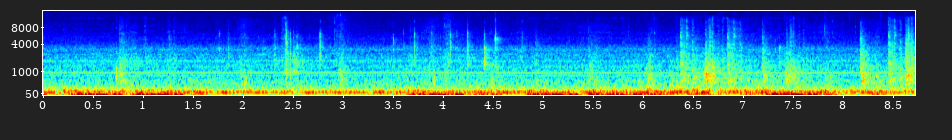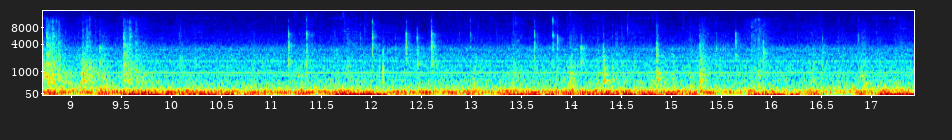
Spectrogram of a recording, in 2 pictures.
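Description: Heavy metal footsteps clank on a hard floor.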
